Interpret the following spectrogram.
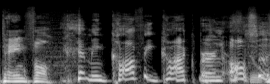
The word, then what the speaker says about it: Cockburn: I mean, Coffee Cockburn also sounds incredibly painful. That's the worst. He goes by Coburn. For obvious reasons. Well, then spell it Coburn. I mean, they spelled it Cockburn.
